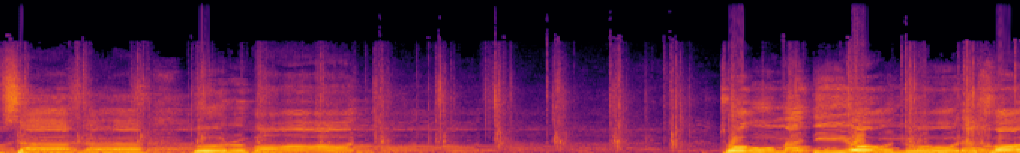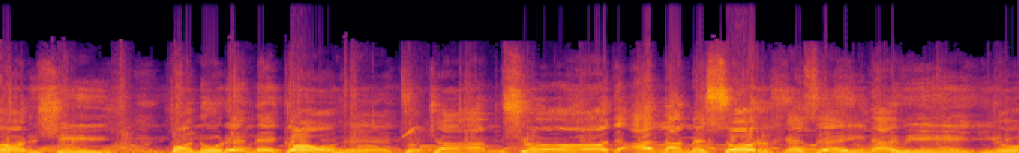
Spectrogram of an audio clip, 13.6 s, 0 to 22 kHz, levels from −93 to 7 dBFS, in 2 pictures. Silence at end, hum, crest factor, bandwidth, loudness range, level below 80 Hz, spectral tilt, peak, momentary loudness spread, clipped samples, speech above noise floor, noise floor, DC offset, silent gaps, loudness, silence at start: 0 s; none; 12 dB; 16.5 kHz; 7 LU; -50 dBFS; -3.5 dB/octave; 0 dBFS; 14 LU; 0.9%; 24 dB; -35 dBFS; under 0.1%; none; -11 LUFS; 0 s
